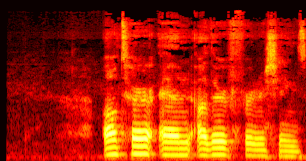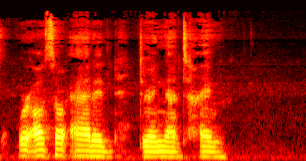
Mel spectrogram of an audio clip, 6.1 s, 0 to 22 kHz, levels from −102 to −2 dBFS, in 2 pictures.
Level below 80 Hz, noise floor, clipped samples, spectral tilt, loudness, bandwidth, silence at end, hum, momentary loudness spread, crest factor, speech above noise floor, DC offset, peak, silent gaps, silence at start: -62 dBFS; -66 dBFS; under 0.1%; -4.5 dB/octave; -20 LUFS; 16.5 kHz; 0.8 s; none; 13 LU; 18 dB; 46 dB; under 0.1%; -4 dBFS; none; 1.05 s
